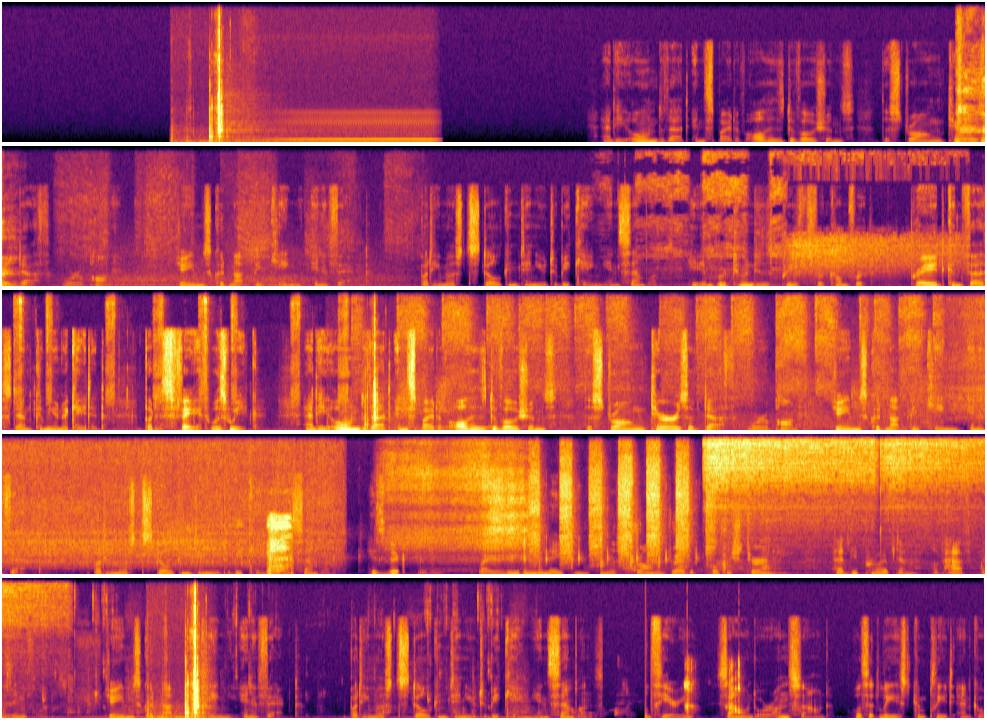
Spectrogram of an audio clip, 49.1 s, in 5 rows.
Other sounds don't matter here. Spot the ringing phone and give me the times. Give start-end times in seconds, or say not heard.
1.7-4.4, 22.9-24.6, 40.8-41.5.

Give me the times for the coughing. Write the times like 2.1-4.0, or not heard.
9.5-10.1, 31.1-32.5.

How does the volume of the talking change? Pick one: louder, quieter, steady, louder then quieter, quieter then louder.
louder then quieter.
